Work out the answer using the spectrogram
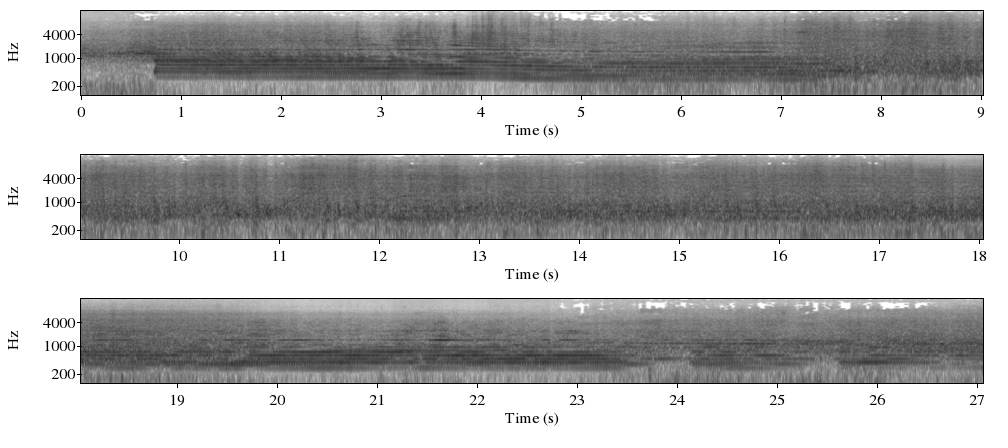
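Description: A diesel locomotive's air horn sounds a chord as the train passes, its pitch dropping as the locomotive goes by. The passenger cars then roll past with rumbling wheels clicking over the rail joints, and the horn sounds again, lower, as the receding train blows for the crossing ahead.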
